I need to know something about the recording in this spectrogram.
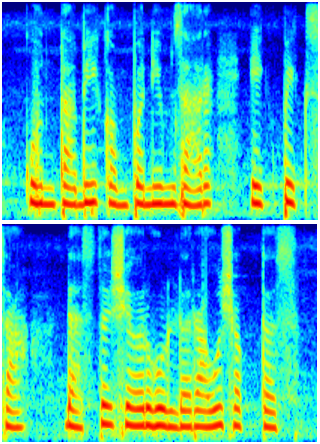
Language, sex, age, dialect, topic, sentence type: Marathi, female, 56-60, Northern Konkan, banking, statement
